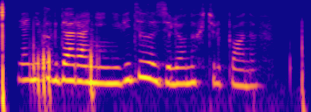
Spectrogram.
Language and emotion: Russian, neutral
